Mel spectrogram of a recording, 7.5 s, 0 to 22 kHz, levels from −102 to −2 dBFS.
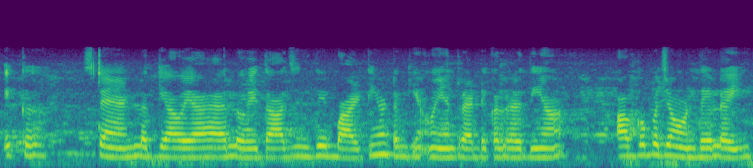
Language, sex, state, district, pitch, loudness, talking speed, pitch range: Punjabi, female, Punjab, Fazilka, 185 Hz, -15 LUFS, 150 wpm, 180-205 Hz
